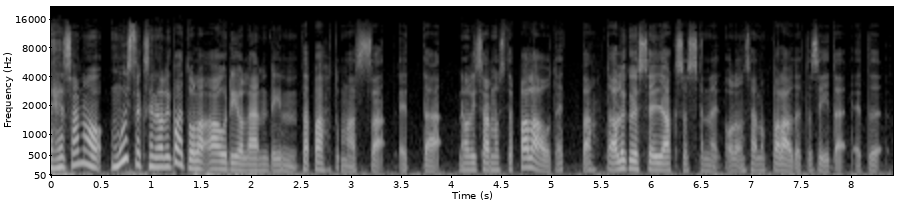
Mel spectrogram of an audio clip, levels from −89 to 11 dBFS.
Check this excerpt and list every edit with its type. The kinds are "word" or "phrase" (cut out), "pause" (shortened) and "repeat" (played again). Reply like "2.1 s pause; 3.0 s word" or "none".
2.5 s word; 6.5 s word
